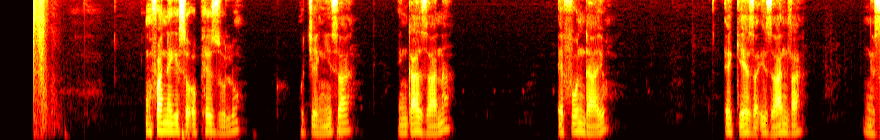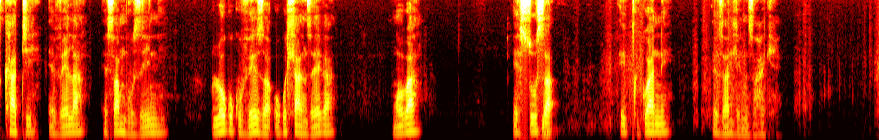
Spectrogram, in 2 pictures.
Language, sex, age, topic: North Ndebele, male, 25-35, health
